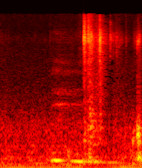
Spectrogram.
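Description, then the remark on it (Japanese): A few quick, sharp clicks of the claws of a pet named Ame tapping against a screen as it plays at it, irregular, with a soft voice murmuring underneath. “雨が出した聞こえるかなカツカツ言ってるのは雨が画面に向かってじゃれてる証拠です かわいいな”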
